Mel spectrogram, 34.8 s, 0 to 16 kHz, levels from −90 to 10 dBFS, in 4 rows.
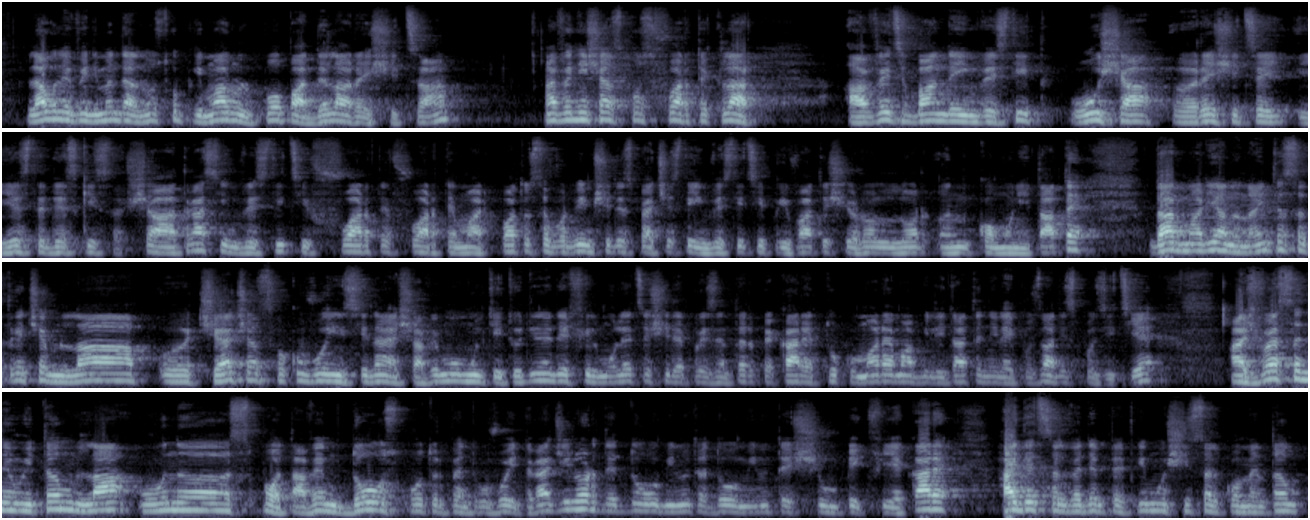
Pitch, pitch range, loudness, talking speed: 145 Hz, 130-160 Hz, -26 LUFS, 190 wpm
